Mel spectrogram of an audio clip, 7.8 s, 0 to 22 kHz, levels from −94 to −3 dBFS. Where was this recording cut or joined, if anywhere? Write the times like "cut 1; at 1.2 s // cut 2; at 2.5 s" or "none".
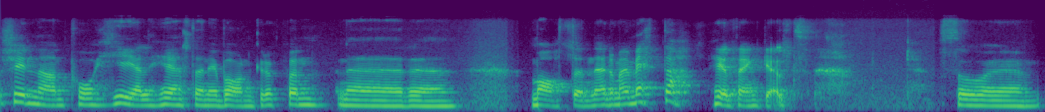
cut 1; at 2.5 s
